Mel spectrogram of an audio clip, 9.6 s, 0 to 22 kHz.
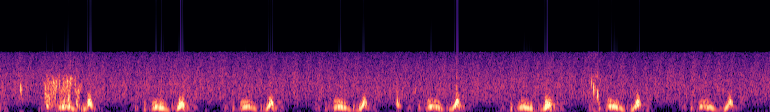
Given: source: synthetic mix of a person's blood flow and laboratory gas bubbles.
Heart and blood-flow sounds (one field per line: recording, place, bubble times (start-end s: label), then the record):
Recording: Doppler ultrasound of blood flow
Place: precordium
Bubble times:
0.23-0.30 s: bubbles
0.53-1.02 s: bubbles
4.94-5.03 s: bubbles
7.36-7.51 s: bubbles
From the record:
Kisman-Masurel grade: 122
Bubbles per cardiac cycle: 1 to 2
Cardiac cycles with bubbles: 10 to 50%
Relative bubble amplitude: moderate (0.250 to 0.450)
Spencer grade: 2 (many but less than half of the cardiac periods contain bubble signals, singularly or in groups)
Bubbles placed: only in the low amplitude regions of the cardiac cycle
